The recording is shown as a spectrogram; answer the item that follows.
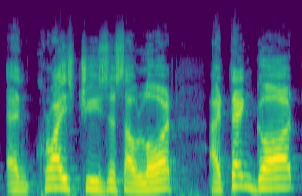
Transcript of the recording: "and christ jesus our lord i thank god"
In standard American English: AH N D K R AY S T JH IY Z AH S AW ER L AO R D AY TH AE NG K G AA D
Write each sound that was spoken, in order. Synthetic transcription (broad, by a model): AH N K R AY S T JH IY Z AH S AW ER L AO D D AY T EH NG K G AA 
